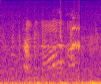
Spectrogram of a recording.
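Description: A dog's short, high-pitched yips and whines, several in quick succession between about half a second and a second and a half in.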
